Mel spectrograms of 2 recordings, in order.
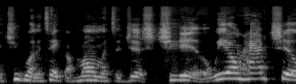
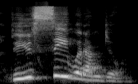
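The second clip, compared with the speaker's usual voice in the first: ordinary talk, nothing marked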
